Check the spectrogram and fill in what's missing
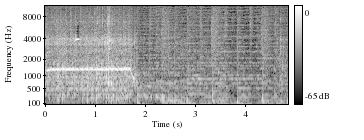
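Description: A sewing machine stitches a back-and-forth bar tack on a skirt pocket, a close mechanical chatter that shifts pace, with a steady tone early before the stitching pulses take over.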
